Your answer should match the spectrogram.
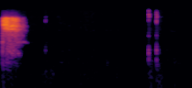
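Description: The hissing end of a spoken word, then dead silence broken near the end by two quick, faint clicks.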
